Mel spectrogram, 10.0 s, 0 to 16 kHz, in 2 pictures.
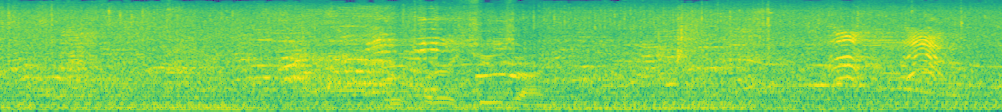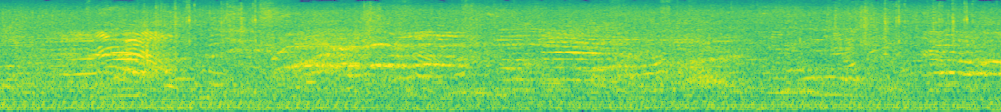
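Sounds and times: children's voices: 0.0s - 10.0s
crowd chatter: 0.0s - 10.0s
child's high-pitched squeal: 6.4s - 8.2s.

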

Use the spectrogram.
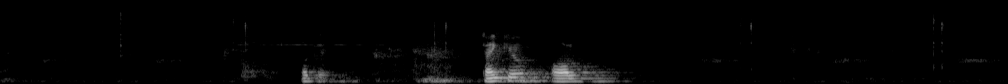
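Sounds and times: computer mouse clicks: 1.2s - 1.4s, 2.3s - 3.0s, 4.2s - 4.7s, 7.3s - 10.0s.

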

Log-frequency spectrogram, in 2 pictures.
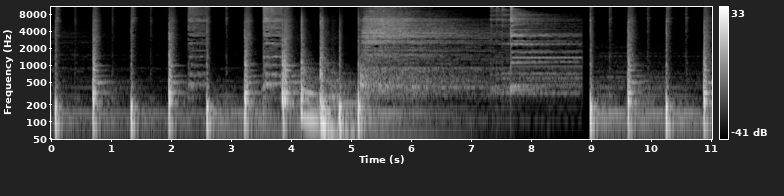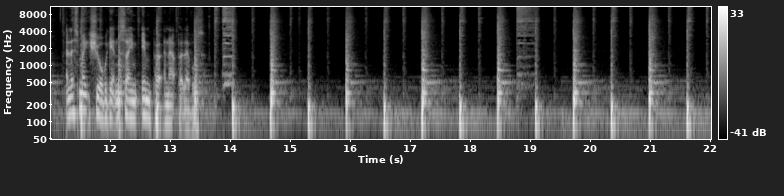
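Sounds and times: drum kit playing a beat: 0.0s - 22.0s
crash cymbal ringing: 7.3s - 8.9s.

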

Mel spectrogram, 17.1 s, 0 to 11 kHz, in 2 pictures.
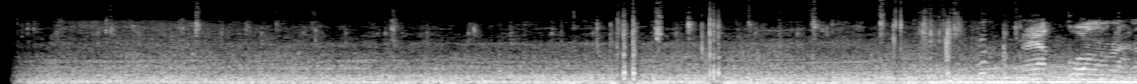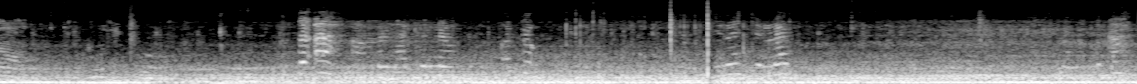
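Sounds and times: car driving on highway: 0.1s - 17.0s.

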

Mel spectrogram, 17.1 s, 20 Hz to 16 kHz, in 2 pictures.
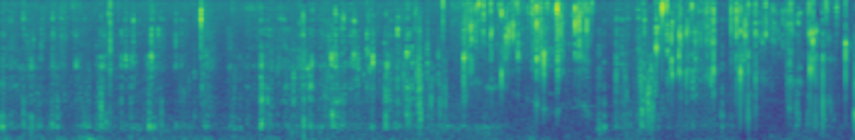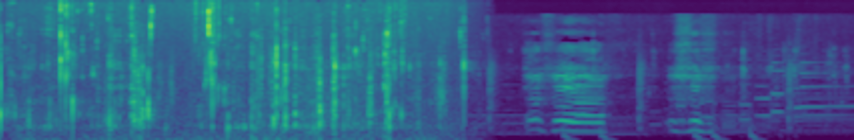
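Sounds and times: chewing crunchy honeycomb: 0.0s - 13.4s.

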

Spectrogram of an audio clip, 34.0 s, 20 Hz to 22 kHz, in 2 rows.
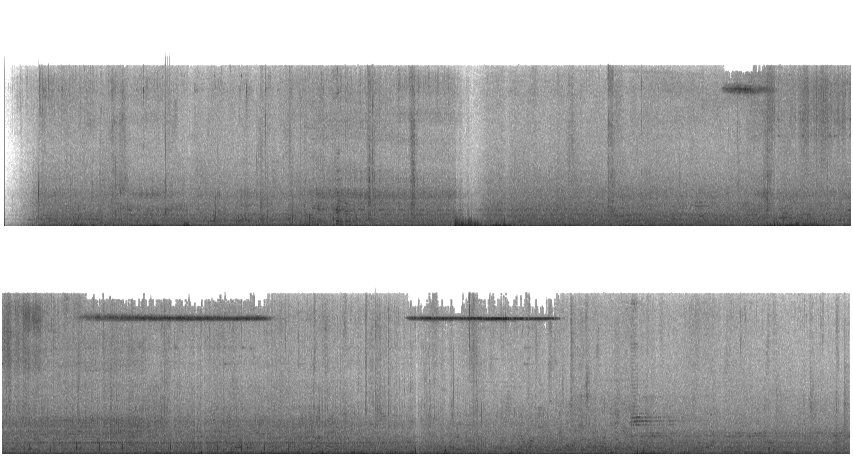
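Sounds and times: low traffic rumble: 0.0s - 33.9s
street noise: 0.0s - 33.9s
passers-by talking: 0.3s - 33.9s
wind buffeting microphone: 1.0s - 6.3s, 8.9s - 11.8s, 15.1s - 26.1s.

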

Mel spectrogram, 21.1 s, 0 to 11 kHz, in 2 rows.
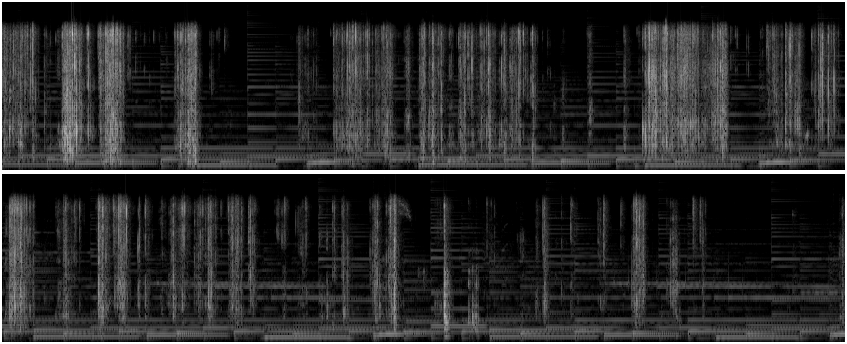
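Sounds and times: plastic packaging crinkling: 0.0s - 2.7s, 3.7s - 6.7s, 7.7s - 19.4s
background music with slow bass: 0.0s - 21.0s.

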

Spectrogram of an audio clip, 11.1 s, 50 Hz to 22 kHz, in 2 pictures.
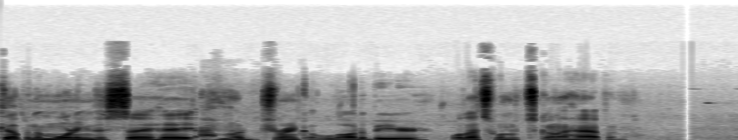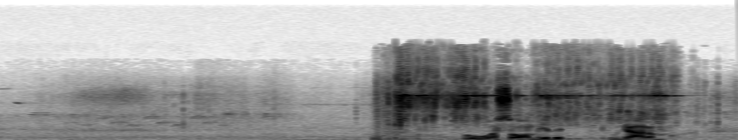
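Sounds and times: faint outdoor background: 0.0s - 11.0s
loud handling noise: 8.3s - 10.9s.

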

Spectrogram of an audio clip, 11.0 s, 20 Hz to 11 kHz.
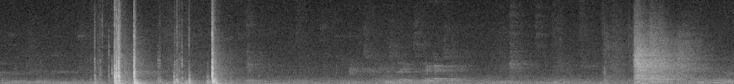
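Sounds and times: sharp knocks and clunks: 1.4s - 3.6s.

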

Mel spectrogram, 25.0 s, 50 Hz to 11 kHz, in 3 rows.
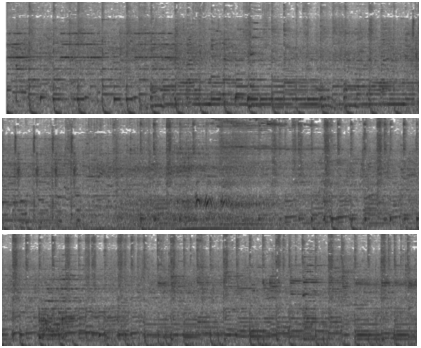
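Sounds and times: slot machine music and jingles: 17.4s - 18.8s.

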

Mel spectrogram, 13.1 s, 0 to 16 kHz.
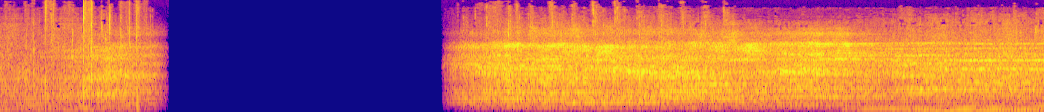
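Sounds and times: busy background noise: 5.6s - 13.0s.

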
